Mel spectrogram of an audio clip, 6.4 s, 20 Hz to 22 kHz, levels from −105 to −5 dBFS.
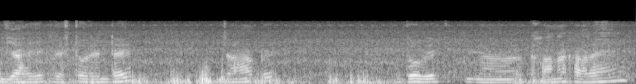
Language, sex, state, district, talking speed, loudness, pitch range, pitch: Hindi, male, Uttar Pradesh, Lucknow, 120 wpm, -20 LUFS, 130-150 Hz, 140 Hz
